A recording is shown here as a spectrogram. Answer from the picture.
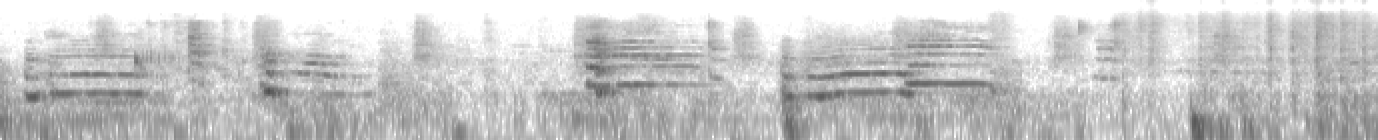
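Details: Cat giving a sequence of brief chirping calls, each sliding downward with rich harmonics, spaced about one to two seconds apart, with faint background noise.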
